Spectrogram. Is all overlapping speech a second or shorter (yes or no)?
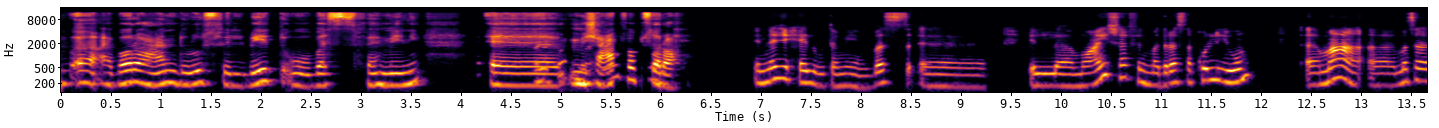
no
